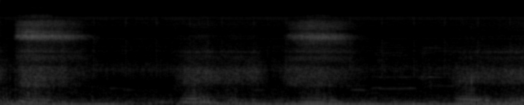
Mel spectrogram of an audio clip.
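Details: Woman snoring: loud rough snorting breaths, roughly two in five seconds, over a steady low hum.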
